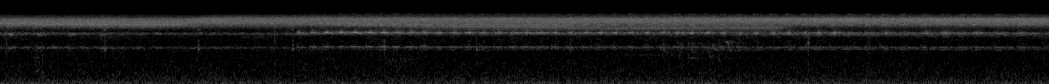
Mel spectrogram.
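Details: Evening cicadas calling in summer before dawn: a dense, steady high insect chorus with a pulsed, wavering series rising and falling through the middle seconds over a continuous shrill drone.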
